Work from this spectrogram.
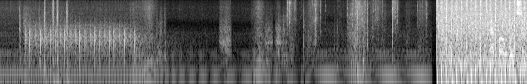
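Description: Gunshots in PUBG Mobile, sharp repeated cracks over a steady vehicle drone, ending in a loud dense burst of fire.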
